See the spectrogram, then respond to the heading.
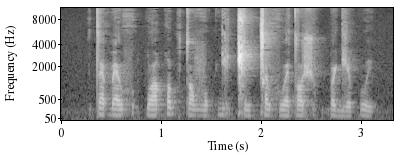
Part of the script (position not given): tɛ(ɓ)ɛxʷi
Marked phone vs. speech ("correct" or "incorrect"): correct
